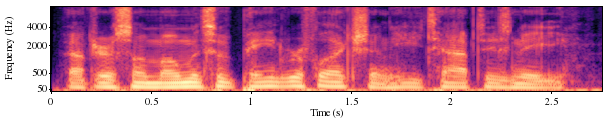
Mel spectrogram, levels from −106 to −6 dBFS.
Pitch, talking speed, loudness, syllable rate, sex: 100 Hz, 215 wpm, -15 LUFS, 6.5 syllables/s, male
